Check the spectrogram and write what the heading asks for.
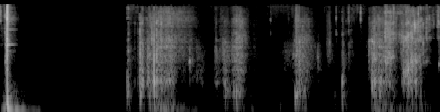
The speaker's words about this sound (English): Do you hear that? Hear what? Like crunching. Oh, that. I was just cracking my toes. Now, will you please turn the light out? I'm trying to sleep. It was not toe cracking. That was food crunching.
